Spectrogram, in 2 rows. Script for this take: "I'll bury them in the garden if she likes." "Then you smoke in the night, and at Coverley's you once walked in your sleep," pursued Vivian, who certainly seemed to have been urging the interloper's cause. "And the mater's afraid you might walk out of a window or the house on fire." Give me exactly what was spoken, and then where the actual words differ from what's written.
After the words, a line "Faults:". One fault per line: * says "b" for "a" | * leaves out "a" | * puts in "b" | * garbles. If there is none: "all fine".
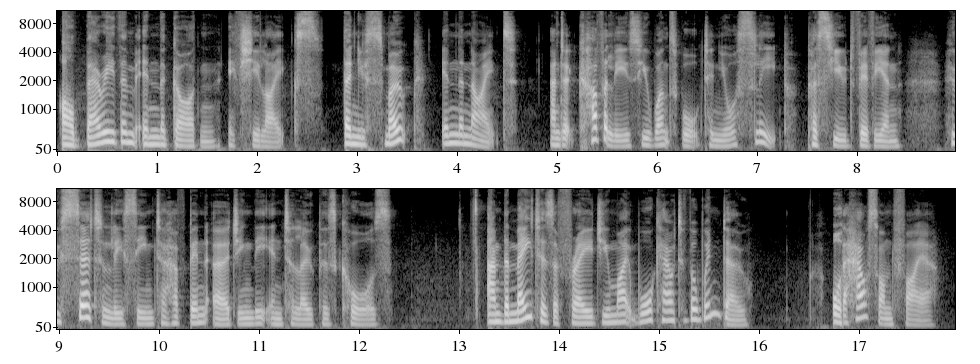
"I'll bury them in the garden if she likes." "Then you smoke in the night, and at Coverley's you once walked in your sleep," pursued Vivian, who certainly seemed to have been urging the interloper's cause. "And the mater's afraid you might walk out of a window or the house on fire."
Faults:
all fine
